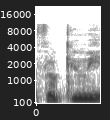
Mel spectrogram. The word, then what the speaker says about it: Fukui: I go, I think we're in Fukui. It's spelled F-U-K-U-I.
